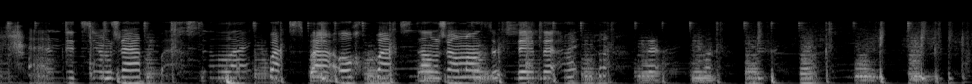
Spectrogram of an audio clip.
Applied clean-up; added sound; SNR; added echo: neural mask model RNNoise.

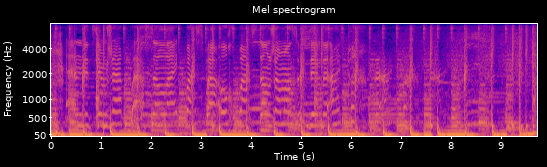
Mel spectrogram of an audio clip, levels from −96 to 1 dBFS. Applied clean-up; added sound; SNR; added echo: none; Vehicle horn, car horn, honking; 20 dB; none.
